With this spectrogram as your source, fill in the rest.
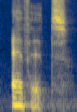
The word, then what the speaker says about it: Evette: Just those that little sound bite so everybody from from now on knows it is Evett.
